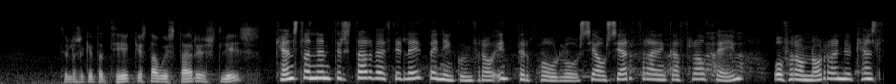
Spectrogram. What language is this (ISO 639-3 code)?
isl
